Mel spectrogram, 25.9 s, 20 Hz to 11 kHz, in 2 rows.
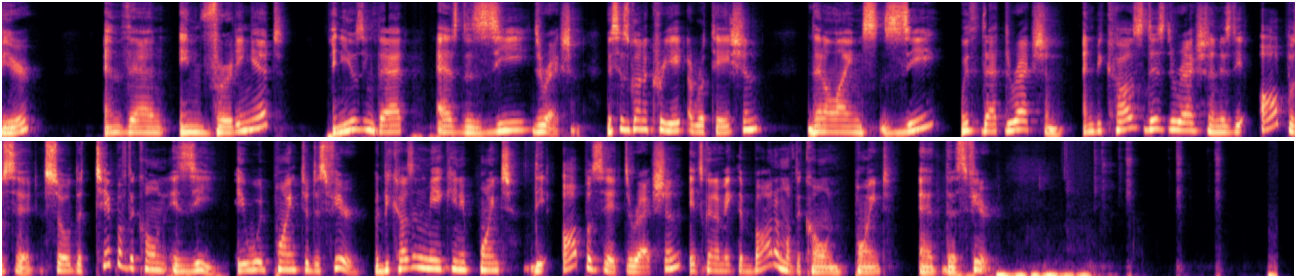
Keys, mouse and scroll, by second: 3.3 click, 4.8 click, 5.6-7.2 drag, 23.8 click, 24.0 click, 24.5 click, 24.9 click.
